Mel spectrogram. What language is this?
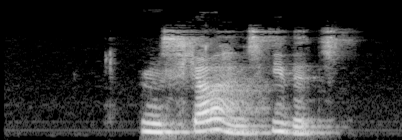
Kabyle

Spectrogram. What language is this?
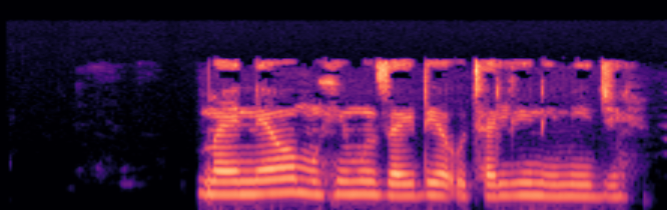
Swahili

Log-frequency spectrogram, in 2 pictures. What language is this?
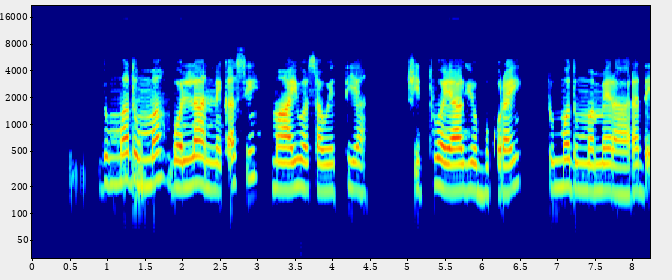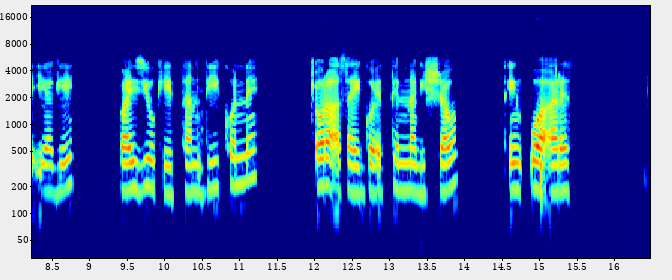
Wolaytta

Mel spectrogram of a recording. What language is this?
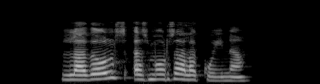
Catalan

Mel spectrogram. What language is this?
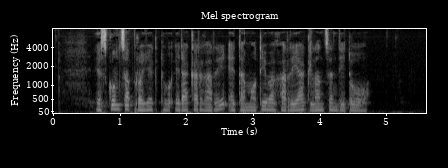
Basque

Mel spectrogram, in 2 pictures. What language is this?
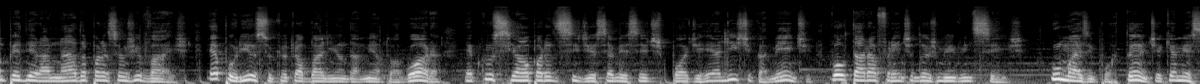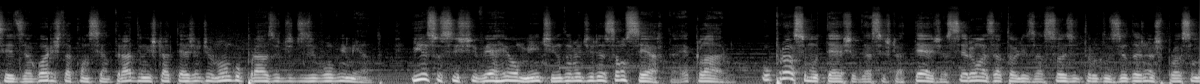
Portuguese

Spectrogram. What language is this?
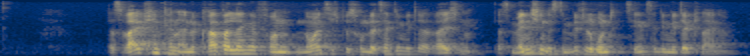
German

